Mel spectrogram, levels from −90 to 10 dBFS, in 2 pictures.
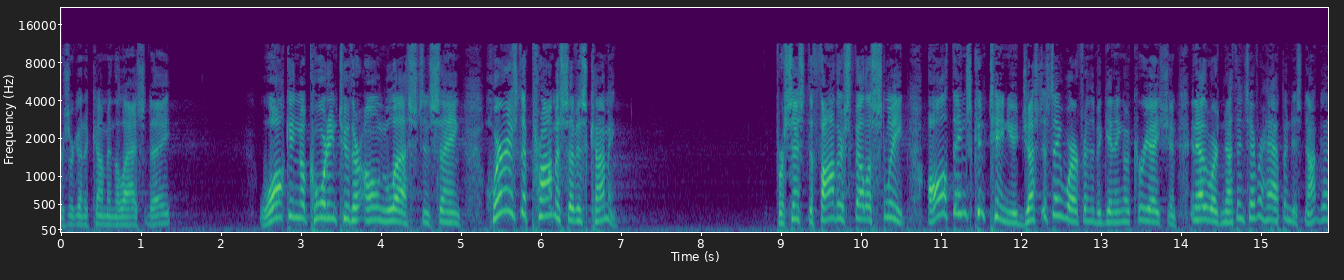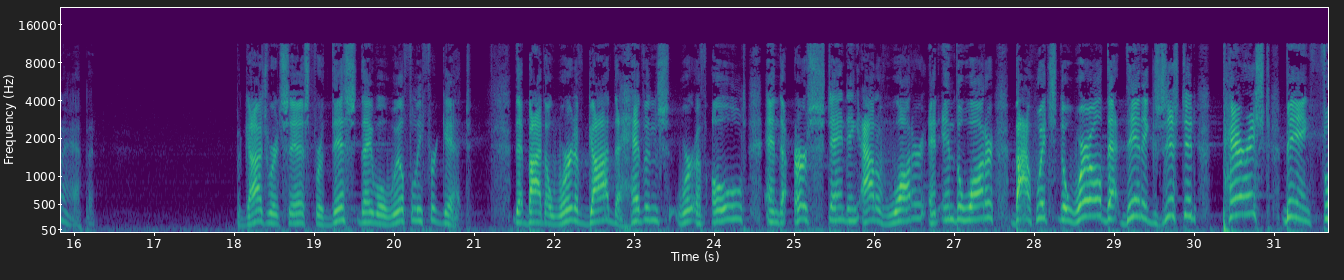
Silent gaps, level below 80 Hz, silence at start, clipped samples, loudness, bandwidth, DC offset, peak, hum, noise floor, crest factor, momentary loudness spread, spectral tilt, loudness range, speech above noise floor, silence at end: none; -48 dBFS; 0 s; under 0.1%; -21 LUFS; 11.5 kHz; under 0.1%; 0 dBFS; none; -62 dBFS; 22 dB; 11 LU; -4 dB/octave; 7 LU; 41 dB; 0 s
